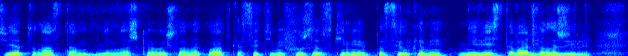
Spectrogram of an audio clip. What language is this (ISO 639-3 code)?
rus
